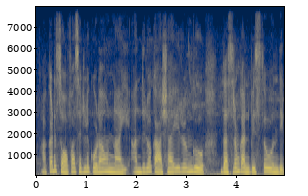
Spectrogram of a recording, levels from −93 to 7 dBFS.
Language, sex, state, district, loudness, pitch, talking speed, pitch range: Telugu, female, Telangana, Hyderabad, -16 LUFS, 185 Hz, 135 wpm, 180-200 Hz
